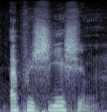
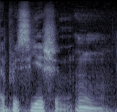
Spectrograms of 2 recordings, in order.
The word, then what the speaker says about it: appreciation: Appreciation. I beg you. Just as you say appreciate, add the shin to it. It becomes appreciation.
